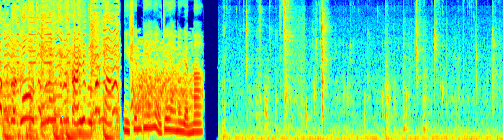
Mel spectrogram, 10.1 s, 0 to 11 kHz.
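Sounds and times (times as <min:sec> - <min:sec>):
eating sounds: 0:04.4 - 0:10.0.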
